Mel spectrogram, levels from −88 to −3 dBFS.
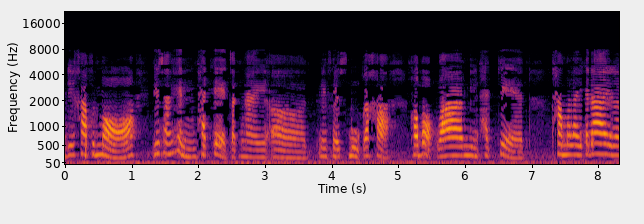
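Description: Speech, heavily damaged throughout by what is likely HE-AAC compression at a bitrate that fits around 8 kbps. The treble is rebuilt from copied lower bands and stops at 8 kHz, so s sounds turn gritty and metallic rather than simply dull as with a plain low-pass filter.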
